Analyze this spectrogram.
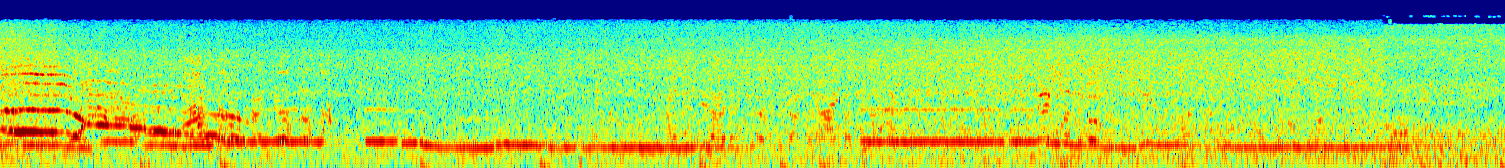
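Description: Water rushes and splashes down a waterfall.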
